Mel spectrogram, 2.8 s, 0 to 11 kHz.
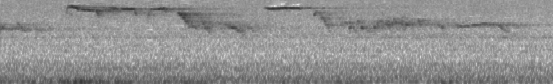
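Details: In the night toward 28 December 2013 a songbird trills out a brief phrase: two high, clear whistles each falling away in a quick stepped slide, with quiet low rumble behind.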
